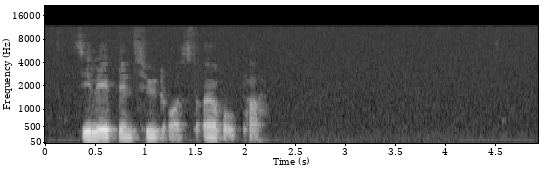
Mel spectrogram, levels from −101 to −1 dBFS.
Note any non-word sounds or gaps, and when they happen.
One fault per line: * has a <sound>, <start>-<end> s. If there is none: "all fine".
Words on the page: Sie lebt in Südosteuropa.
all fine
